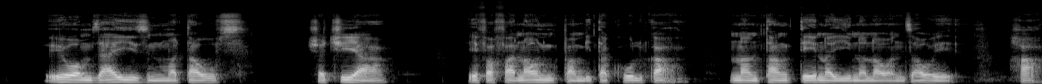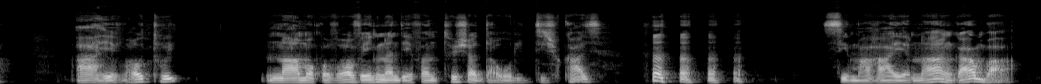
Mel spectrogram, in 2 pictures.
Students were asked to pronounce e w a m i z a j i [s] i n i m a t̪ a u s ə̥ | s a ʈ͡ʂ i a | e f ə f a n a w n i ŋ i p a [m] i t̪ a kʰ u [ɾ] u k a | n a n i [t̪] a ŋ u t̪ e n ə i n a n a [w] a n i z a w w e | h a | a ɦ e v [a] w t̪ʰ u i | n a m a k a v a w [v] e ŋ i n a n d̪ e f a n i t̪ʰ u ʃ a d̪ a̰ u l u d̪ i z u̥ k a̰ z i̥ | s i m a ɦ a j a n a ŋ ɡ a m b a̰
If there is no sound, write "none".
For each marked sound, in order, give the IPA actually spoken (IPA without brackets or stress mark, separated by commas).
z, m, l, t̪, w, a, v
